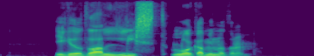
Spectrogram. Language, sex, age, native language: Icelandic, male, 20-29, Icelandic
